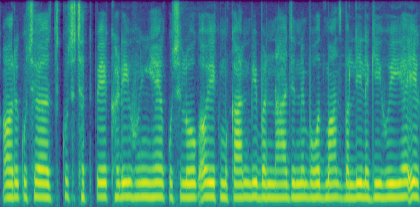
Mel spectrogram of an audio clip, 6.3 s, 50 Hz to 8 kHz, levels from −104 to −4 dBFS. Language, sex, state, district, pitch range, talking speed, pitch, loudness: Hindi, female, Uttar Pradesh, Lalitpur, 195-200 Hz, 245 wpm, 195 Hz, -14 LUFS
